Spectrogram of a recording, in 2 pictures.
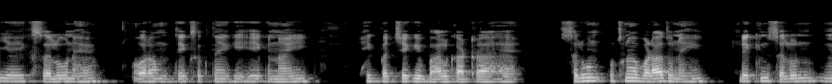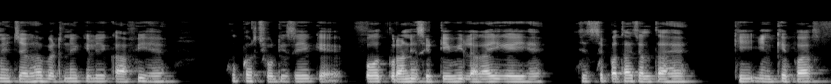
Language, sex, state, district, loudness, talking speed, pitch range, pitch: Hindi, male, Uttar Pradesh, Etah, -18 LUFS, 190 wpm, 130-140 Hz, 135 Hz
